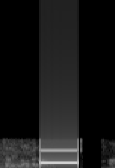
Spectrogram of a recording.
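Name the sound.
voicemail recording tone beep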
